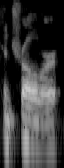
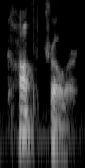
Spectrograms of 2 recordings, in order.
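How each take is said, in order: First: The word is said without any 'p' sound. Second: The word is said with a clear 'p' sound. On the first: It is the correct pronunciation. "the correct pronunciation is controller" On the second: It matches how the word is spelled on screen. "I would say it and enunciate that, in part because the word is up there on the T V screen, C O M P"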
